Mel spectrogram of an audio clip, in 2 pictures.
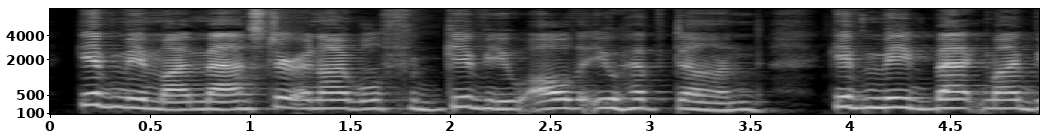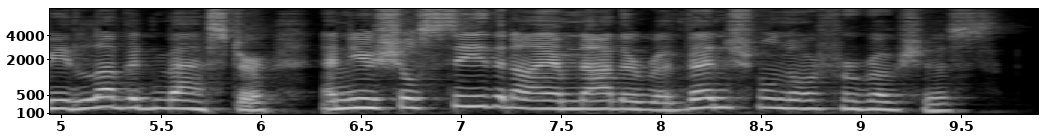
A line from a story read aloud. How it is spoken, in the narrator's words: Then he whined piteously, as if he would have said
